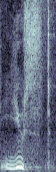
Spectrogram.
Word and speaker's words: used: speaking Italian every day listen to the pronunciation I said used with t sound used not used or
